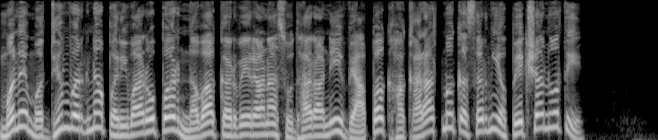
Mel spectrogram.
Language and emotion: Gujarati, surprised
